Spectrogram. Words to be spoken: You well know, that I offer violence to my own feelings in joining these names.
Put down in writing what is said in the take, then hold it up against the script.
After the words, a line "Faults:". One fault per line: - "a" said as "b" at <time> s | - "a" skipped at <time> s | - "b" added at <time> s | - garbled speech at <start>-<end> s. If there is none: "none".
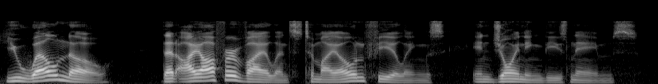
You well know, that I offer violence to my own feelings in joining these names.
Faults:
none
